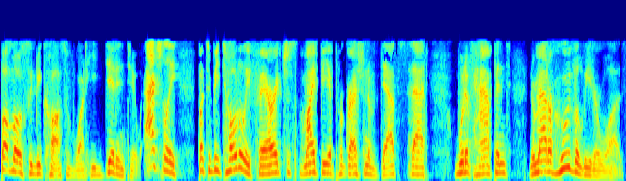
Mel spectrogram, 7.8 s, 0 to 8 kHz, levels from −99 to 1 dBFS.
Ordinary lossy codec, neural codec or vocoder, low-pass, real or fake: AAC, 16 kbps; none; 7.2 kHz; real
